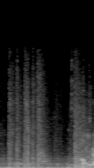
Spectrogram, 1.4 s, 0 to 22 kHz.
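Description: Rapid gunfire in the video game Uncharted 4, set in Scotland, with dense overlapping shots and a louder burst toward the end, a voice faintly present beneath.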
